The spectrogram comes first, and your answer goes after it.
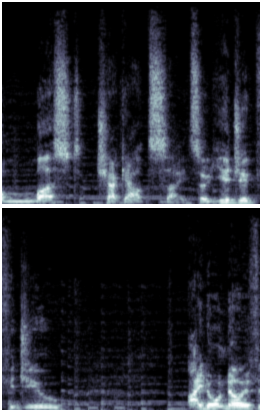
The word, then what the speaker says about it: JewWario: The next place that I want to talk about is JewWario. That's how I pronounce it.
